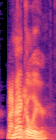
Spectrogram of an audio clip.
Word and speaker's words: McAleer: name or is it what's his last name mccallier what mcaleer we're going to talk to phalem mcaleer yes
